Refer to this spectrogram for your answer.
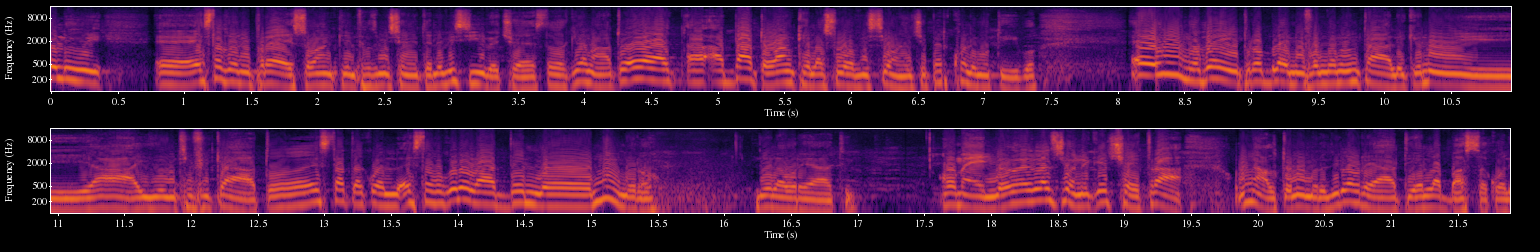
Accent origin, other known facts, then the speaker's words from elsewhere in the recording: Santa Severina, Calabria, Italy; Cioè io a Santa Severina, il mio paese, non è che veda più di 500 persone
